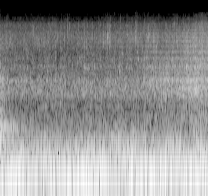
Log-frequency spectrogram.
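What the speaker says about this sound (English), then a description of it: "Do you like the sound of the ocean?" Ocean water washes against the shore at Fort Popham in Phippsburg, Maine, a constant low, rumbling surge heard up close without voices.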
